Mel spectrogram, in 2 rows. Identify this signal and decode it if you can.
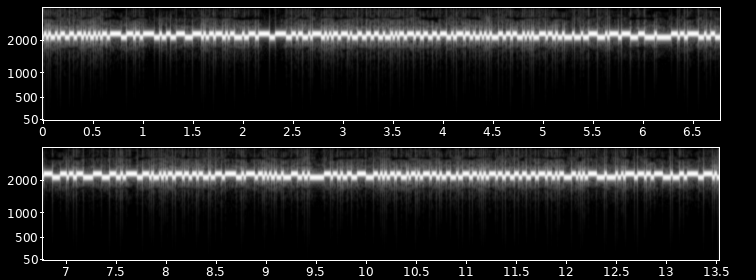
RTTY, about 45.45 baud. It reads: FIRST TWO BATTLESHIPS IN JULY 1939. TWO MONTHS LATER, WORLD WAR II BROKE OUT
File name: fsk170 / battleshipnj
